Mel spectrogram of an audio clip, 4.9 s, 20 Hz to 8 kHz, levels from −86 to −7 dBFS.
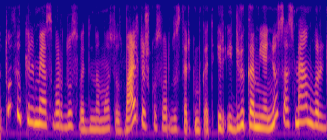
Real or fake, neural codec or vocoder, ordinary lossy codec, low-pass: real; none; Opus, 24 kbps; 7.2 kHz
